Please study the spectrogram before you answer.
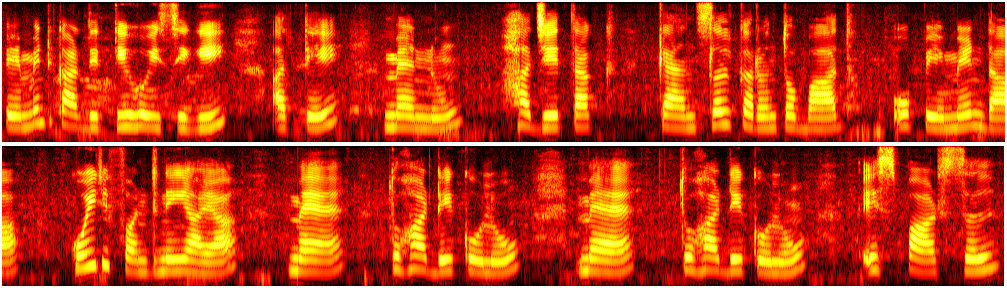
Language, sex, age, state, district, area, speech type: Punjabi, female, 18-30, Punjab, Gurdaspur, urban, spontaneous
